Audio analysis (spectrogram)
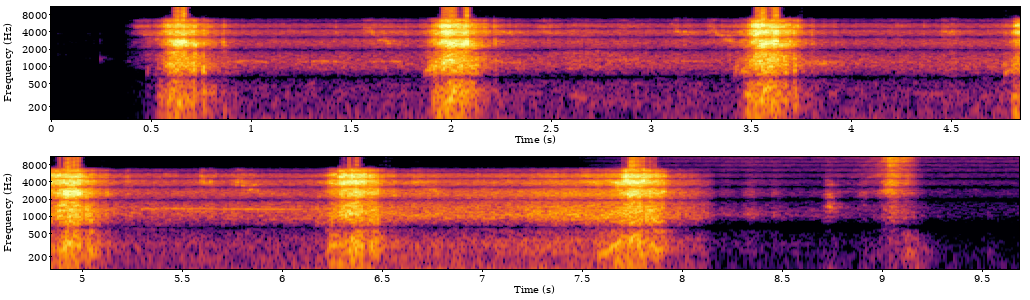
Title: Funny sneezing dogs - Animal compilation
